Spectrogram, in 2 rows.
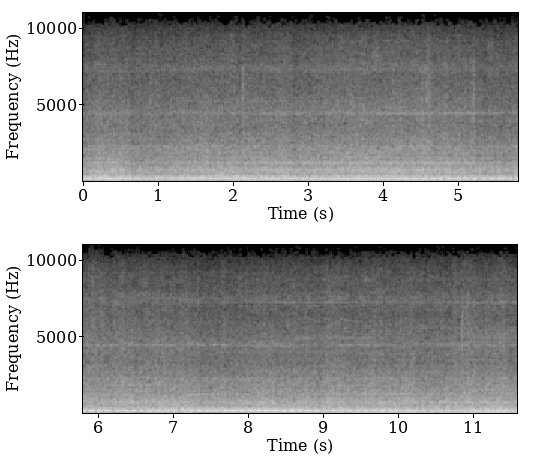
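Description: Inside a MAN 11.220 midi bus: a steady, loud drone of its diesel drivetrain and its extraordinarily loud air-conditioning unit, with a constant low hum and no sudden changes.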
